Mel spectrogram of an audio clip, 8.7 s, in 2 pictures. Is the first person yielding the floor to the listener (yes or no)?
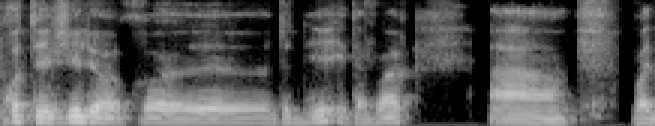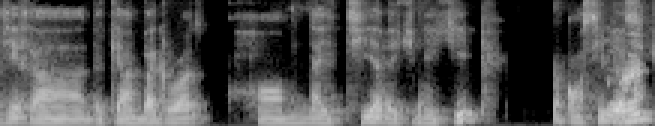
no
